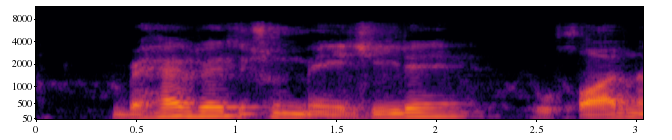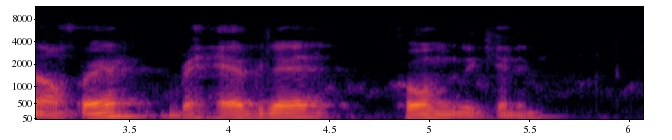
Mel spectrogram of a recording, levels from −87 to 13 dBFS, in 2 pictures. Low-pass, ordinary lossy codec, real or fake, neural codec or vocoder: 7.2 kHz; AAC, 48 kbps; fake; codec, 16 kHz, 4 kbps, X-Codec, HuBERT features, trained on LibriSpeech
